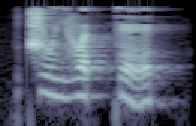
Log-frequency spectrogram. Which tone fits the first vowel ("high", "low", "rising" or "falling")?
low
